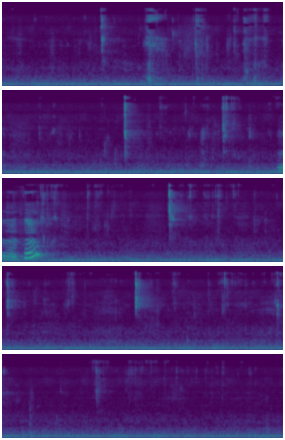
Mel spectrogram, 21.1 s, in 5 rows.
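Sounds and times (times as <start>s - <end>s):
person chewing food: 0.0s - 8.3s, 9.0s - 21.0s
steady low hum: 0.0s - 21.0s.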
